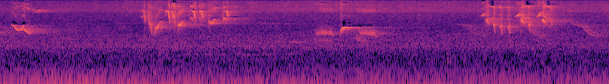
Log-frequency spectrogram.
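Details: Birds chirping in a yard: short high sweeping chirps in scattered clusters, with a steady low background hum.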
